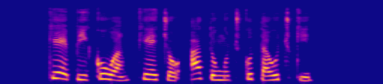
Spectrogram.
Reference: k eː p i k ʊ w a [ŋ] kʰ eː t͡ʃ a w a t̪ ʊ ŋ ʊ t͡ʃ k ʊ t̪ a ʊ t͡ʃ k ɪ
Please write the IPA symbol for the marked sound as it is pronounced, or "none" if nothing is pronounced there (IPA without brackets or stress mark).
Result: ŋ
